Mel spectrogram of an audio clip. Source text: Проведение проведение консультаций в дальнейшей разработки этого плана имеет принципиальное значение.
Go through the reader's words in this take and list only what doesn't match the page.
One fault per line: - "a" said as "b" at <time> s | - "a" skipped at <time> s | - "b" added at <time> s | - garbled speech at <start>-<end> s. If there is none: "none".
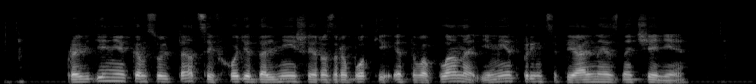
- "проведение" skipped at 1.3 s
- "ходе" added at 2.2 s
